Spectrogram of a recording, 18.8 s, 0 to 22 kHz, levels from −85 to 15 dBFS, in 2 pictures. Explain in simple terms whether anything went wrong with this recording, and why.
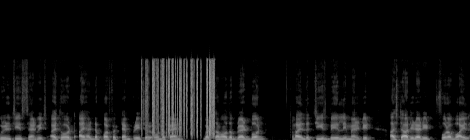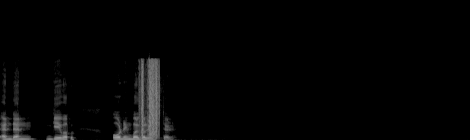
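Three brief chirps or blips interrupt the speech, at 0.69 to 0.72 seconds, at 5.90 seconds and at 10.74 seconds. That is damaged data in a compressed stream: a few pieces of the compressed file were wrong or missing, so the player could not decode that bit properly, lost its place, and jumped ahead to the next piece it could read, leaving a short squawk behind.

Twice there is a rough scratching or rustling laid over the speech and louder than it, first from 2.81 to 4.28 seconds and again from 12.16 to 12.59 seconds. This is cable scratch noise, likely from a worn cable, plug or control being moved. A loose or dirty contact keeps changing how well it connects, and those rapid changes come through as uneven bursts of crackly noise while the contact is being disturbed.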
